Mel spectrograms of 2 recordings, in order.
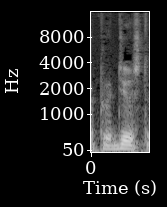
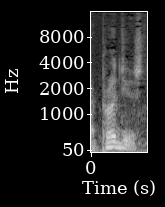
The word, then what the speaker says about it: produce: produce という名詞だったら頭にきます。動詞だったら produce となります。そこには発音記号 2つ書いてないけど、頭に入れておいてくださいね。名詞だったら produce と言います。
